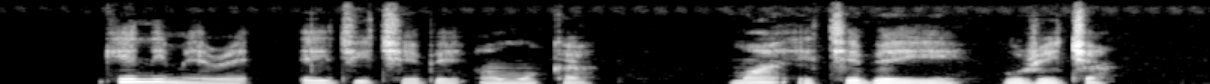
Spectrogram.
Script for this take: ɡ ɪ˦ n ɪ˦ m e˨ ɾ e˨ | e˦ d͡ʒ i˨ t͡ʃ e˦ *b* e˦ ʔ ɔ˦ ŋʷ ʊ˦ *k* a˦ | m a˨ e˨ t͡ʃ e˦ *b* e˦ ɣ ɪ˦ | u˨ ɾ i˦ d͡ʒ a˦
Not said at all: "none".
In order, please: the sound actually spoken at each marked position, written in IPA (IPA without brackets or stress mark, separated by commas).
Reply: b, k, b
